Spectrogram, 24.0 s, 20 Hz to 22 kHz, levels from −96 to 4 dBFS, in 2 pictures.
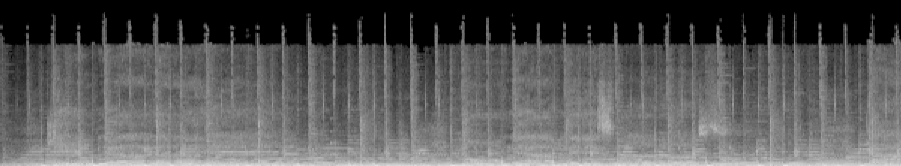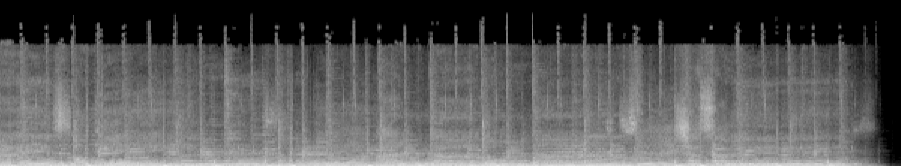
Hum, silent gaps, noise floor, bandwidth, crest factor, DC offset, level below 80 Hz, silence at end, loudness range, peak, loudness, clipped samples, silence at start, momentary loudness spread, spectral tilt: none; none; -38 dBFS; 19 kHz; 12 dB; under 0.1%; -18 dBFS; 0.4 s; 1 LU; -2 dBFS; -14 LUFS; under 0.1%; 0 s; 3 LU; -6 dB/octave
